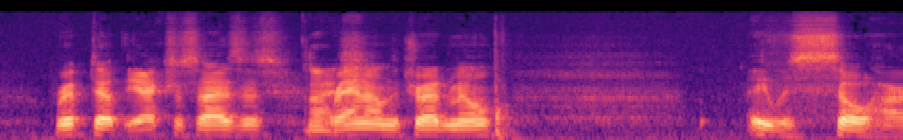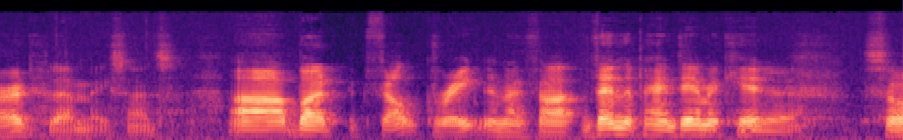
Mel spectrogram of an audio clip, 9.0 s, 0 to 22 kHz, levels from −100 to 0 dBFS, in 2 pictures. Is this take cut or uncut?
cut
